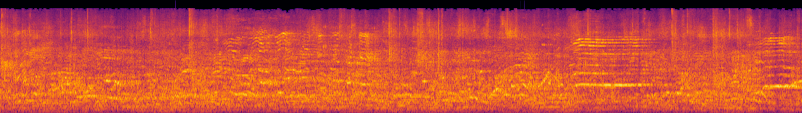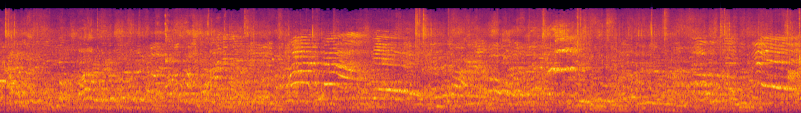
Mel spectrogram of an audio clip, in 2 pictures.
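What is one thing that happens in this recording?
A crowd of young people cheers and shouts in a large echoing hall.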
